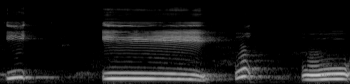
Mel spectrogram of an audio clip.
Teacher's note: संवृत जिन स्वरों के उच्चारण में मुख द्वार पूरा बंद रहता है, जैसे ई, ऊ आप बोलकर देखें तो खुद पता चलेगा आपको।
